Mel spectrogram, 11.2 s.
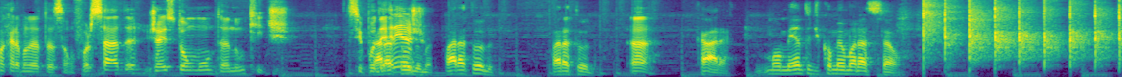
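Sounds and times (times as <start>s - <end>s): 
speech: 0.0s - 9.2s
hand clapping: 9.1s - 11.2s.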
